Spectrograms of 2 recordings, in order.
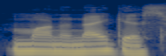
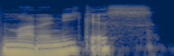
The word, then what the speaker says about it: Mononychus: which Garrett mentioned earlier, we have been pronouncing Mononychus for a while, but apparently more people pronounce it as Mononychus. Yeah, it looks like Mononychus when you read it because there's a Y before the cuss.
